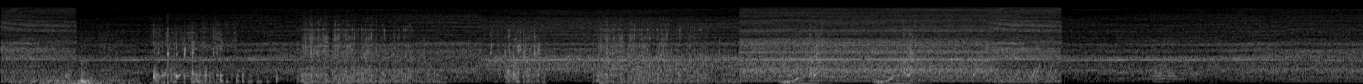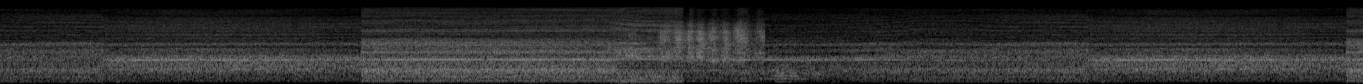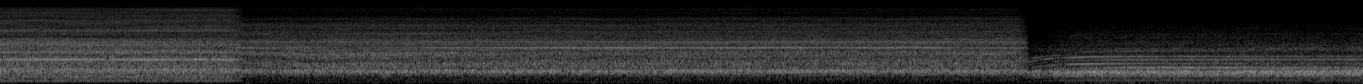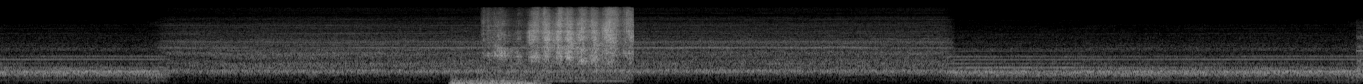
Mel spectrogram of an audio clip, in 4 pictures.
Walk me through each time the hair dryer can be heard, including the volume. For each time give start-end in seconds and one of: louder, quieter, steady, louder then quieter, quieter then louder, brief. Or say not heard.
0.0-54.4 steady.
